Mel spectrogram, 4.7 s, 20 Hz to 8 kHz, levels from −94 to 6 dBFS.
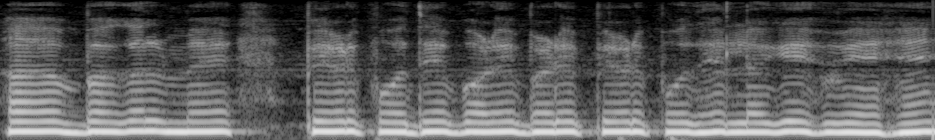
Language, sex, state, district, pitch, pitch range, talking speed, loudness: Hindi, female, Uttar Pradesh, Etah, 205 Hz, 195-210 Hz, 115 wpm, -12 LUFS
